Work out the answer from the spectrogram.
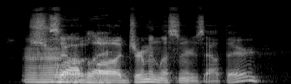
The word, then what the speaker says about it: Schwalbe: it was like Schwable. Yeah. No, it's like Schwa. Schwa. The SCHW that makes like a V sound. Schwable.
